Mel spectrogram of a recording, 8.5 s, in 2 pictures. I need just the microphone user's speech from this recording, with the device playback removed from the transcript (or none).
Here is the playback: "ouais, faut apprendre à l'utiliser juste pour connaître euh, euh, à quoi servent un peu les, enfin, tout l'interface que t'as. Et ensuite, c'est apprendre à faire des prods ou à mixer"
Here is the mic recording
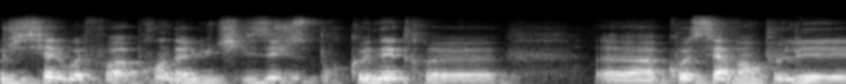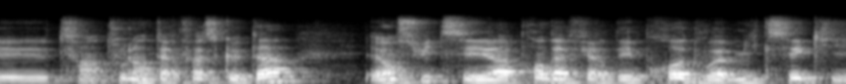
none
